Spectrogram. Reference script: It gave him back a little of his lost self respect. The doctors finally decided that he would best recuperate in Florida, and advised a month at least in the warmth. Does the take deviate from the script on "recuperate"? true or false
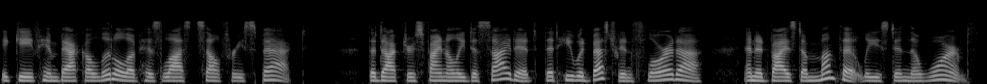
true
